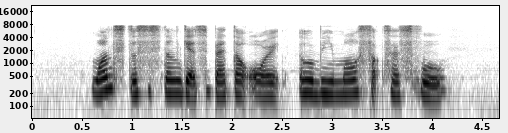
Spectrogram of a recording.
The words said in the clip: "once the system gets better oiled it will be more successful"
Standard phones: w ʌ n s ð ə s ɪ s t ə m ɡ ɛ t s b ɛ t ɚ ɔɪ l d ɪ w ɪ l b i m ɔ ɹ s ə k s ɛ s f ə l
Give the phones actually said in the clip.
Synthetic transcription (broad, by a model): w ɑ n s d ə s ɪ s t ə m ɡ ɛ t s b ɛ t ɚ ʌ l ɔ ɪ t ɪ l b i m ɔ s ə k s ɛ s f ə l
